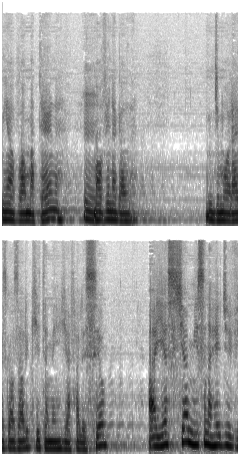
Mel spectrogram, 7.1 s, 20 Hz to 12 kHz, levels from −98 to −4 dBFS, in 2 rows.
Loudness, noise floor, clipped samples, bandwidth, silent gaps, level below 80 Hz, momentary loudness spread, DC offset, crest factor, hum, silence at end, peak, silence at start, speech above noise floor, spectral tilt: -14 LUFS; -48 dBFS; under 0.1%; 10.5 kHz; none; -52 dBFS; 8 LU; under 0.1%; 12 dB; none; 0 s; -2 dBFS; 0 s; 35 dB; -7 dB/octave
